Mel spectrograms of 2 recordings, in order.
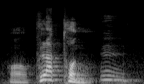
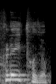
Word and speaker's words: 플라톤: 플라톤은 무식하고 그렇게 발음하면 플라토라고 해야 된다. 영어에서 플레이토죠. 플레이토. 이러고 플라톤 틀렸다는데 유럽에서는 플라톤이 되게 많거든요.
